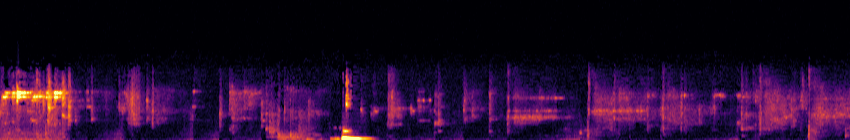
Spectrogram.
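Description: Carabiners and other climbing hardware clinking and rustling faintly as they are unclipped from a climbing harness, with one louder short sound about three and a half seconds in.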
